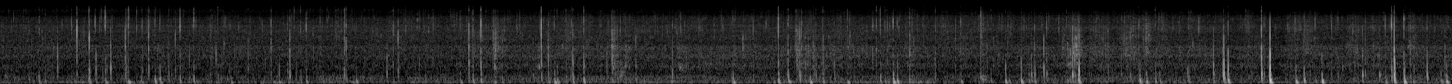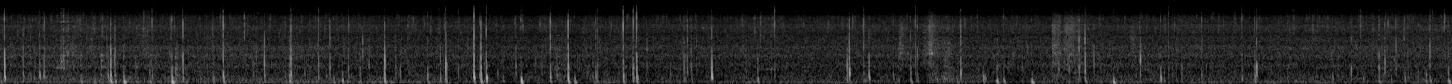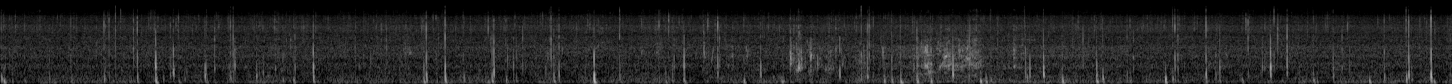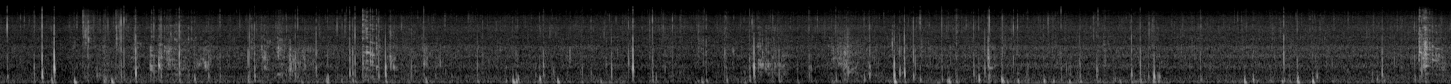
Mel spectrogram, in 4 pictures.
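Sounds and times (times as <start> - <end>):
heavy rain on standing water: 0.0 - 58.0.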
